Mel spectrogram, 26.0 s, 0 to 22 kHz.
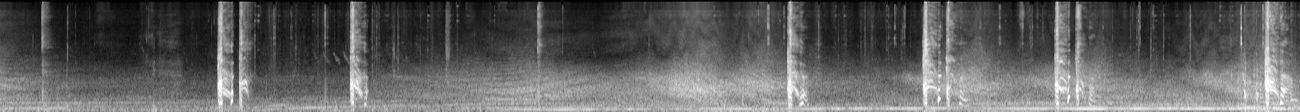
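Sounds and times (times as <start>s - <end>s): woman coughing: 4.4s - 5.1s, 7.0s - 7.5s, 15.8s - 16.3s, 18.5s - 19.5s, 21.1s - 22.1s, 25.3s - 26.0s.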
